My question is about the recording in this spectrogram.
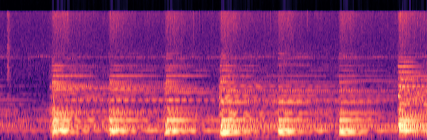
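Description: Piano playing a slow original piece: a held chord dies away, then from just under a second in, chords are struck about once a second, each left to ring.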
